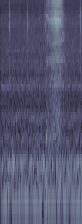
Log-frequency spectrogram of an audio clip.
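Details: Diesel heater installed in a house, intake and exhaust run through a window, warming up after flooding earlier and smoking: low, even rumble with soft steady hum and faint ticking, no misfire or surging; burning and running normally.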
